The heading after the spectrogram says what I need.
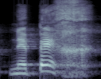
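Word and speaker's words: נפש: el hebreo es nepesh, se pronuncia nepej. La ch en hebreo se pronuncia como J.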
